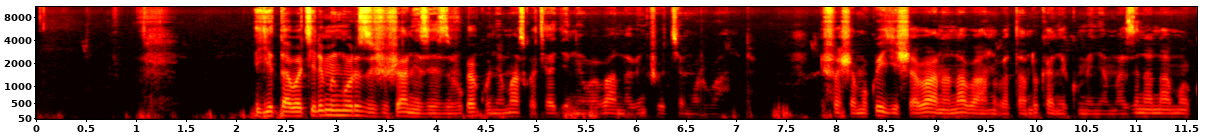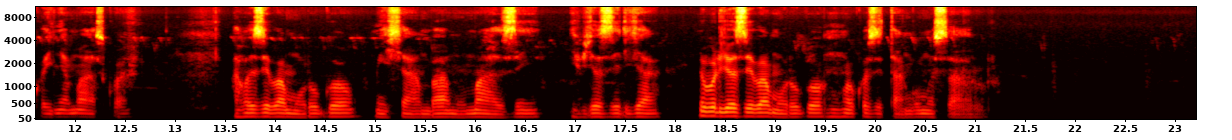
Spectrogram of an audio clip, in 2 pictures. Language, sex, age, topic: Kinyarwanda, male, 25-35, education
